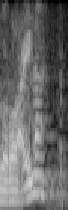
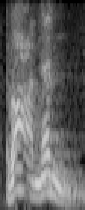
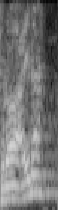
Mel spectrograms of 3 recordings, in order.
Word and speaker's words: راعنا: القرآن نفسه أعطى المثل في الآية دي إذ قال وراعنا لين بألسنتهم وراعنا, فيغيرون منفوق اللفظ راعنا أي اصغي إلينا, راعنا يعني ارعانا رب خد بالك مننا, فهم يغيروها وليه فينطقون رعنا مش راعنا رعنا.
